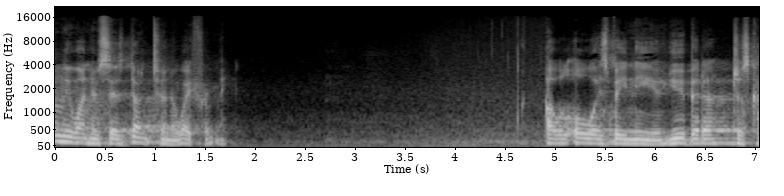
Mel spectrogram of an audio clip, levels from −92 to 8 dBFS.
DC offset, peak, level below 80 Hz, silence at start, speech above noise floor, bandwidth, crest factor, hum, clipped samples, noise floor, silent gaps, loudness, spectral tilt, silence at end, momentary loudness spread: under 0.1%; 0 dBFS; -50 dBFS; 0 s; 36 dB; 16.5 kHz; 18 dB; none; under 0.1%; -53 dBFS; none; -17 LUFS; -6 dB/octave; 0 s; 14 LU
